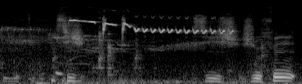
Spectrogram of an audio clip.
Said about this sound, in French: Ça, c'est la mésange bleue.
